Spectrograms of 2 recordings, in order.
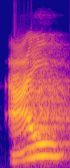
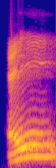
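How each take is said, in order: First: The vowel glides from a into i. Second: The vowel is a pure i throughout. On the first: The speaker calls it wrong. "Ain ini biasa salah diucapkan, akhirnya ai" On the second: The speaker calls it right. "Perhatikan mulutnya sudah dari awal memang i"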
